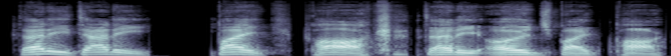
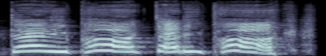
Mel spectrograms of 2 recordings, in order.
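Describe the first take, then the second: First: Lightly voiced excited three-year-old; a hint of a little boy begging for the park; toddler voice. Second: Very high, whiny mock toddler wail; crying toddler. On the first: Three-year-old son waking dad on Saturday, lightly voiced eager toddler. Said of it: "so he talks like this". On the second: Three-year-old son told no park, very high mock crying whine. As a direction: imitate a little boy sobbing for the park, pitched way up. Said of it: "And immediately he starts crying".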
